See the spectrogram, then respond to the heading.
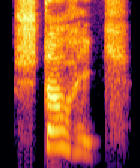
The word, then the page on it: stàrik: Bas-Rhin; Strasbourg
